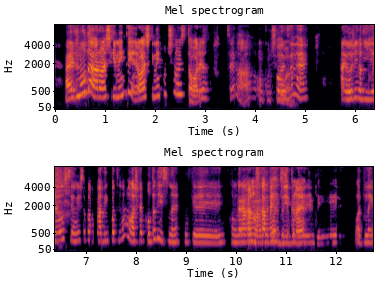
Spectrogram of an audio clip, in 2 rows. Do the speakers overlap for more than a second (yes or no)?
yes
